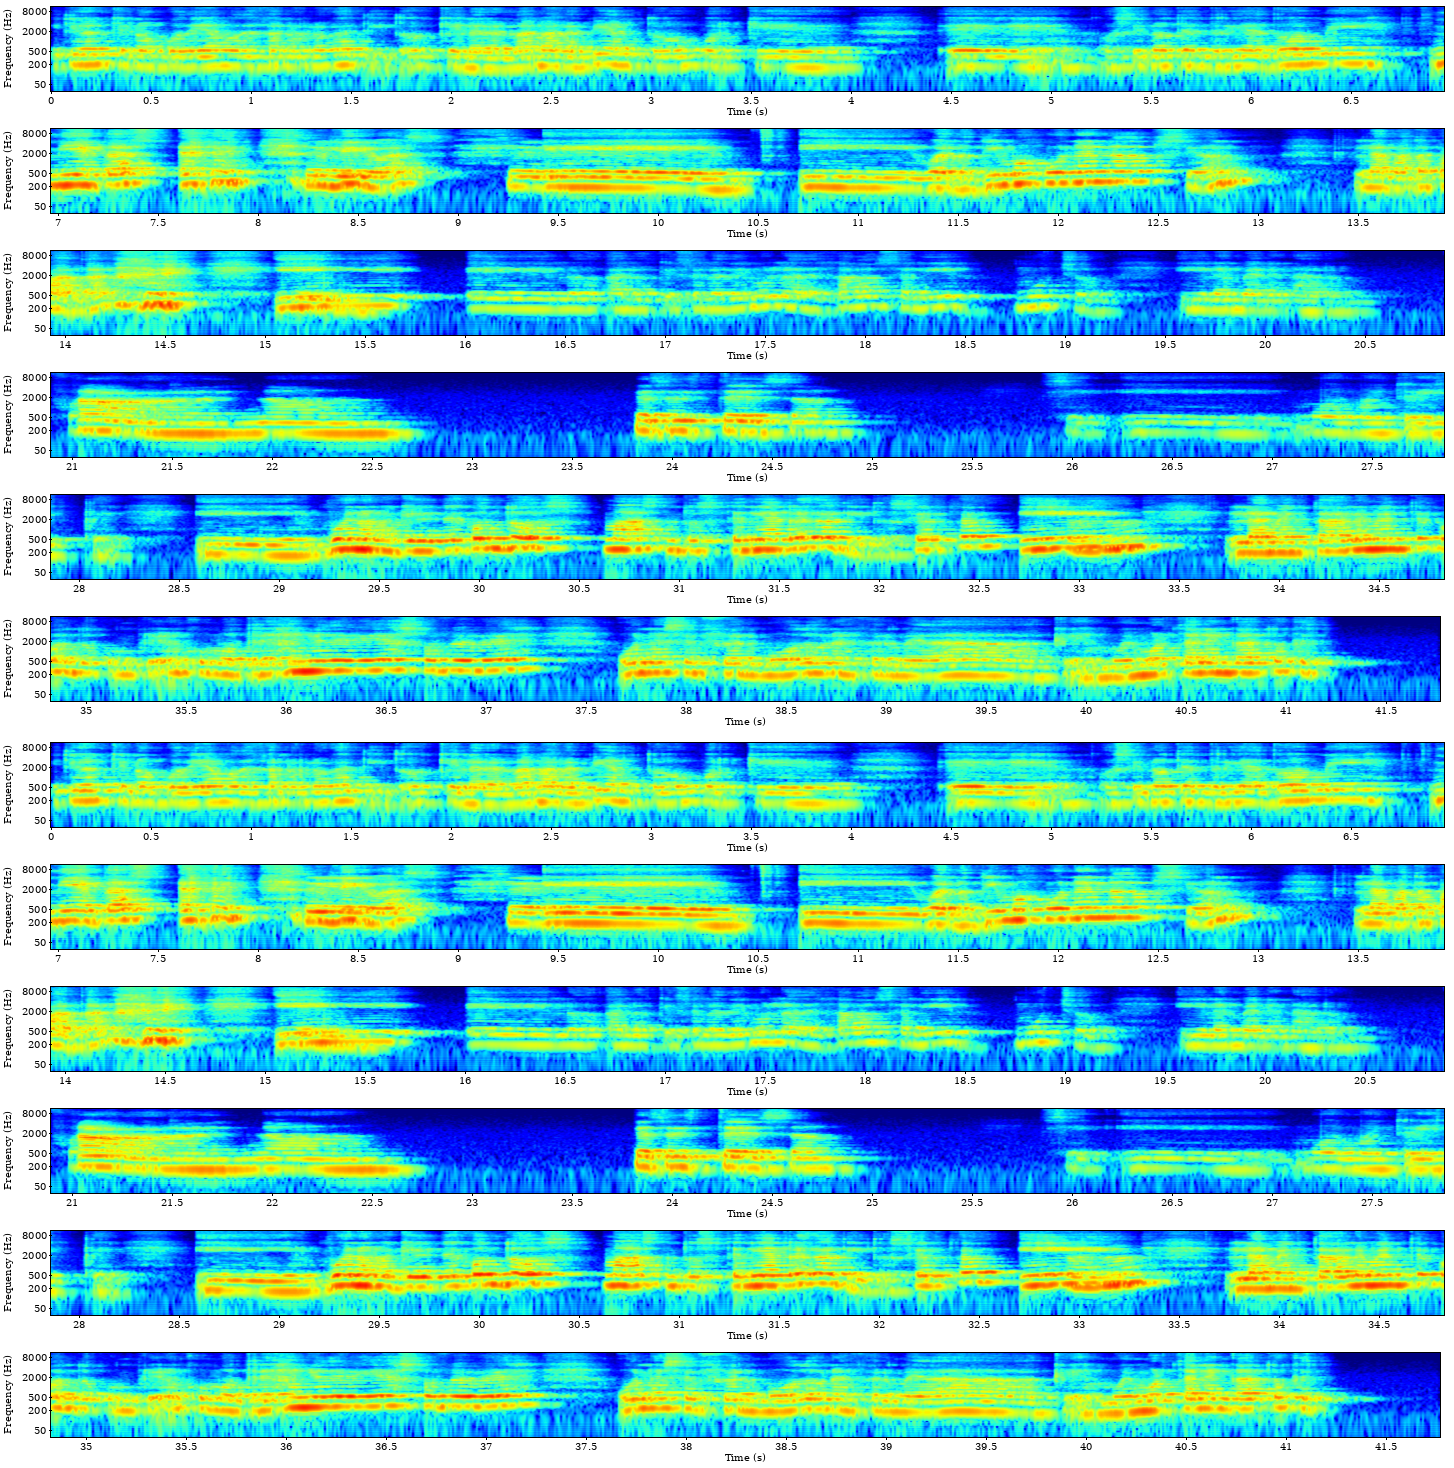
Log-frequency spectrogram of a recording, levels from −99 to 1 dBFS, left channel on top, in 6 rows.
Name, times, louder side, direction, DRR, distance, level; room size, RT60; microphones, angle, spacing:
voice 1, 0.0-10.4 10.7-12.9 13.2-15.7 16.0-19.2 19.6-20.4 21.0-21.3 26.0-33.2 33.7-41.1, right 1 dB, 20° right, 1 dB, 4.4 m, -27 dB
voice 2, 8.2-8.6 9.2-9.6 15.1-15.5 21.0-22.7 23.8-24.8 32.9-33.4, right 1 dB, 85° right, 3 dB, 1.8 m, -27 dB
14.0 x 12.0 x 3.1 m, 0.43 s
head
